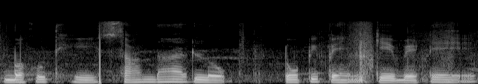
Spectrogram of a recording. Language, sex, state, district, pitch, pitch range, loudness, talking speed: Hindi, male, Madhya Pradesh, Dhar, 110 Hz, 105-120 Hz, -22 LUFS, 115 wpm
